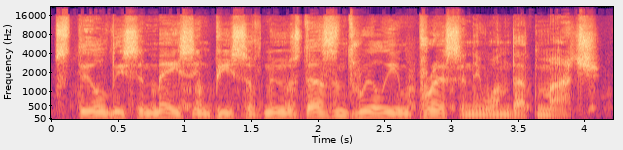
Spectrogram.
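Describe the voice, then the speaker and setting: An actor playing a weary, doubtful soldier, giving measured first-person narration in a video game. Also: male voice, mid-range voice, darkish tone, a little hiss or hum, lightly acted. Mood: pensive, wry. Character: weary reflective soldier narrating his journey, quietly doubtful.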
